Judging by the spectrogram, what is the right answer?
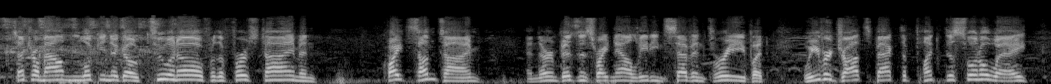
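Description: A man talks at a moderate pace in a high pitch. Noticeable background noise is present. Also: ordinary pitch variation. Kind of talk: live commentary.

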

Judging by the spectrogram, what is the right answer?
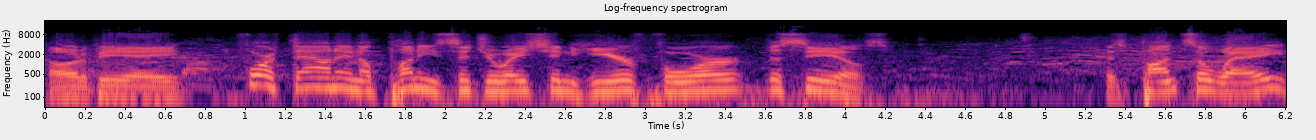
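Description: Over noticeable background noise, a man with a fairly high pitch talks at a fairly slow pace with lively intonation. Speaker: play-by-play announcer. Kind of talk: live sports commentary.

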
